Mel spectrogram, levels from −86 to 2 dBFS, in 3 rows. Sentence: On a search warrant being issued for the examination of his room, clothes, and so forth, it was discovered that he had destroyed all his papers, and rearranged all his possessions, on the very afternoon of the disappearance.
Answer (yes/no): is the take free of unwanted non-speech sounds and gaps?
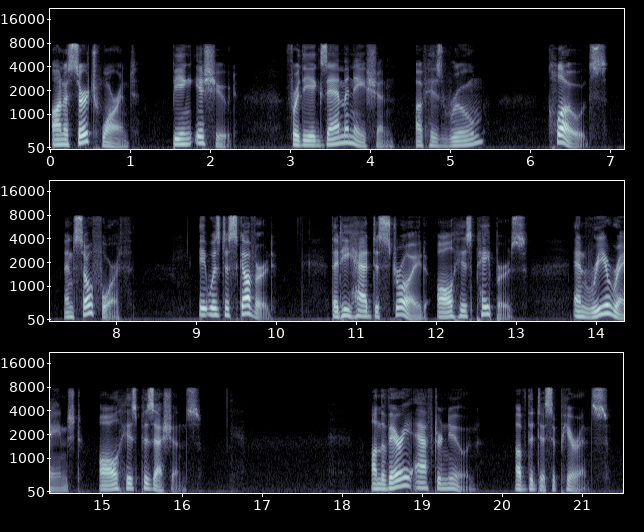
yes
